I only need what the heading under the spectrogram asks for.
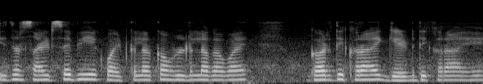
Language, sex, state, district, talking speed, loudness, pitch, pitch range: Hindi, female, Bihar, Jahanabad, 250 wpm, -18 LUFS, 210 Hz, 205-220 Hz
